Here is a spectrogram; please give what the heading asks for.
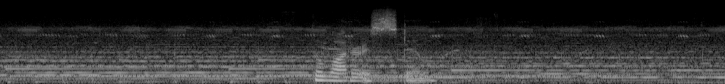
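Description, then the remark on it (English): A steady, continuous chorus of crickets chirps from the shore of a lake, trilling evenly throughout while a person speaks briefly over it in the middle. “You hear loons call, crickets chirp from the shore.”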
